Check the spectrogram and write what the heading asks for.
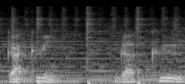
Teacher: tu entends le son U. Ça sort du fond de la gorge.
